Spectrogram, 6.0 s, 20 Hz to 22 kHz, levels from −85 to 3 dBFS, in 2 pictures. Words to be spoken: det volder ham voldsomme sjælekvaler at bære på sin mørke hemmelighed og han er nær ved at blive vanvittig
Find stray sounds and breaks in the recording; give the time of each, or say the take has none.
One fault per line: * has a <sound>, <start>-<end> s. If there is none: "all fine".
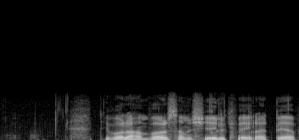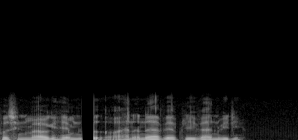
* has a dropout, 3.8-3.9 s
